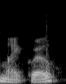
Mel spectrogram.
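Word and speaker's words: μ: It's pronounced micro, and it's written in lowercase, and then you have capital A for amps.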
